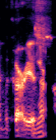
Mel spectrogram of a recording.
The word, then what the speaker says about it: Macarius: Yeah, Macarius.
